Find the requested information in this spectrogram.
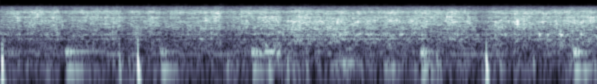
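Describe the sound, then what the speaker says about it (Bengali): Ivy gourd sizzling and frying steadily in hot oil in a pan, a continuous close hiss with a couple of faint knocks from stirring. "আলু তুলে নিয়ে এবার আমি এই তেলের মধ্যে কুঁদরিগুলো দিয়ে দিলাম।"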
